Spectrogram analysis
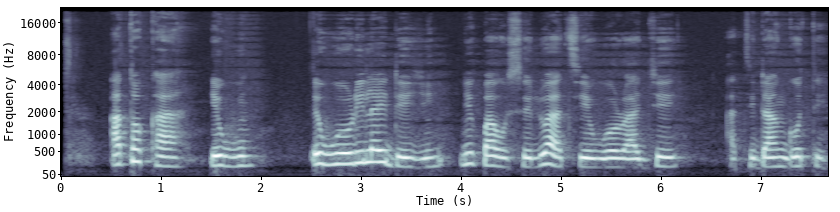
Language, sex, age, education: Yoruba, female, 15-29, tertiary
